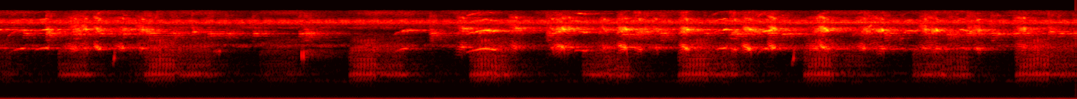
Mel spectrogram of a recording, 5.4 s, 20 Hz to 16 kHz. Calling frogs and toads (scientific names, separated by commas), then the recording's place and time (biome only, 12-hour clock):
Dendropsophus minutus, Dendropsophus nanus, Leptodactylus podicipinus, Pithecopus azureus, Scinax fuscovarius
Cerrado, 8:30pm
